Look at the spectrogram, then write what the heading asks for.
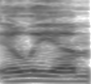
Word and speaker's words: ilium: Ilium and ileum, they both sound exactly the same.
